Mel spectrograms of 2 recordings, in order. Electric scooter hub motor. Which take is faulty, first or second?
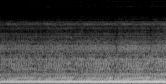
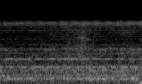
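first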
